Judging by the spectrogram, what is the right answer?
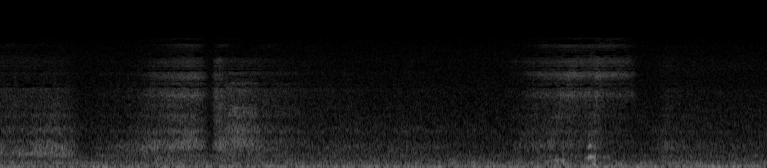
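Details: Snoring: low, rough snoring breaths over steady background hiss, about three in eight seconds.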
